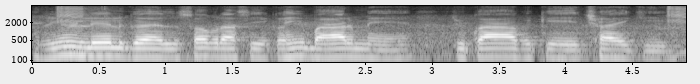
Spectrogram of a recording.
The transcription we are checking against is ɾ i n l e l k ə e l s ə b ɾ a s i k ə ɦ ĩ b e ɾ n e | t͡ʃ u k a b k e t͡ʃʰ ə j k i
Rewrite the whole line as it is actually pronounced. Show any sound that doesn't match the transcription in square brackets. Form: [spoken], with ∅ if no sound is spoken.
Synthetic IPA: ɾ i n l e l [ɡ] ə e l s ə b ɾ a s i k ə ɦ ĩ b [a] ɾ [m] e | t͡ʃ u k a b k e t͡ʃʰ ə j k i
